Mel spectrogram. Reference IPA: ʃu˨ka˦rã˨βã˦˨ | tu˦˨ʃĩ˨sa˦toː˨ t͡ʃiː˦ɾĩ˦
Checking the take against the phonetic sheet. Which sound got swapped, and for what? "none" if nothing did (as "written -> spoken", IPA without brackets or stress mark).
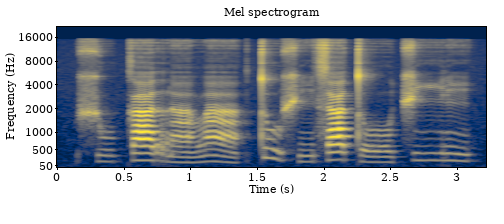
none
